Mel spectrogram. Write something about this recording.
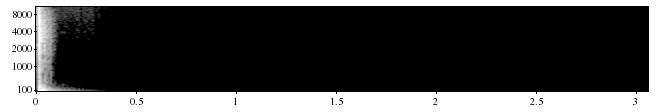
Trigger Kick 4
Drum trigger sample for drum enhancement in recordings or live use.
Recorded at a music store in Brazil, along with other kicks and snares, using Audio Technica AT2020 condenser, Alesis IO4 interface and edited by me using the DAW REAPER. The sample is highly processed, with comp and EQ, and have no resemblance with the original sound source. However, it adds a very cool punch and tone, perfect for music styles like rock and metal.
drum, metal, rock, trigger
